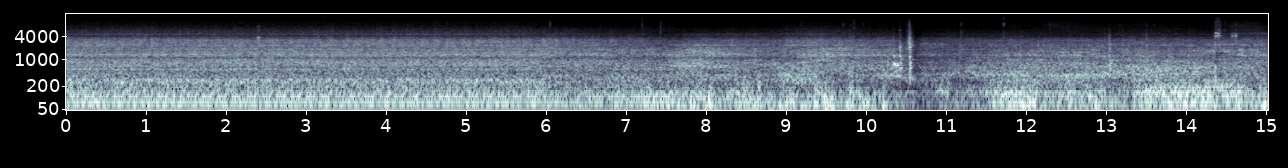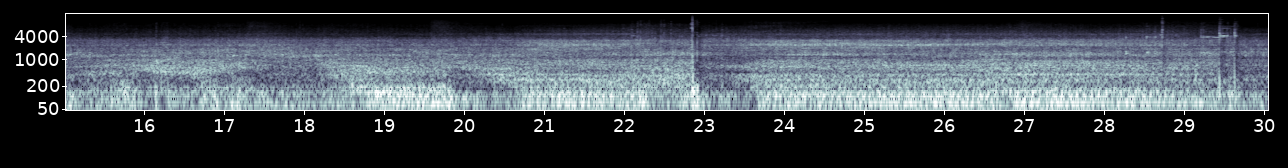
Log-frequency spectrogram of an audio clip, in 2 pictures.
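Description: Heavy diesel truck engine idling steadily at close range, with two sharp clicks, one about a third of the way in and one past the middle.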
